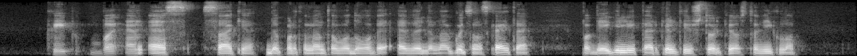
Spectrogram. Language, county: Lithuanian, Šiauliai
